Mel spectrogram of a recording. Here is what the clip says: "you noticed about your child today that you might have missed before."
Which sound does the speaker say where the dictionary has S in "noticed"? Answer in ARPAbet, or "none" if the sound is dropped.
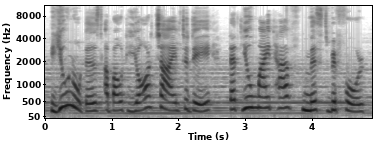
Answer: S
